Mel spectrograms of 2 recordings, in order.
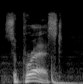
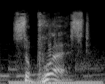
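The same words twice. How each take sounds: First: The word is said loosely, its sounds blurred. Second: The word is said crisply, every sound clear. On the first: The speaker calls it wrong. "you can't really hear him saying that" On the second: The speaker calls it right. "I have to really cleanly cut through"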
